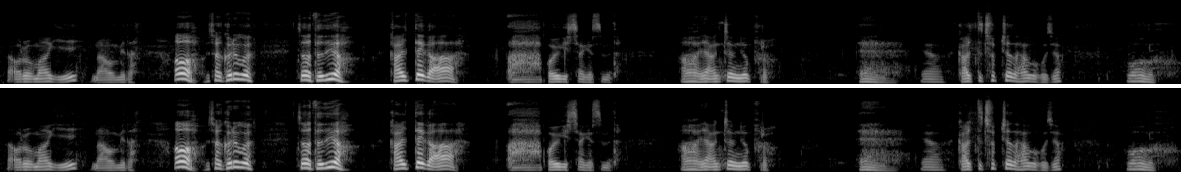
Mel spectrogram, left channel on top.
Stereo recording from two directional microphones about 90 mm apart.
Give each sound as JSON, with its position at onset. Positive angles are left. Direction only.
{"t": 0.0, "sound": "speech", "side_deg": -5}
{"t": 0.9, "sound": "speech", "side_deg": -15}
{"t": 11.5, "sound": "speech", "side_deg": -5}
